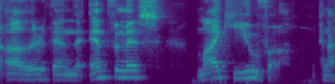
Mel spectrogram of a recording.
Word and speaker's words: Uva: And with me, none other than the infamous Mike Yuva. And I said that right. He has to pronounce it on his Twitter.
